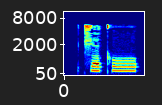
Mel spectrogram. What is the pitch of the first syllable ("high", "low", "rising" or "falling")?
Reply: high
